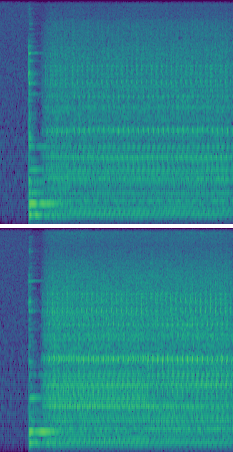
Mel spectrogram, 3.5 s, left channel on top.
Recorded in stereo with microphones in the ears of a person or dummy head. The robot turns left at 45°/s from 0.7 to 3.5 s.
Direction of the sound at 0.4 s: 25° left (ahead or behind).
